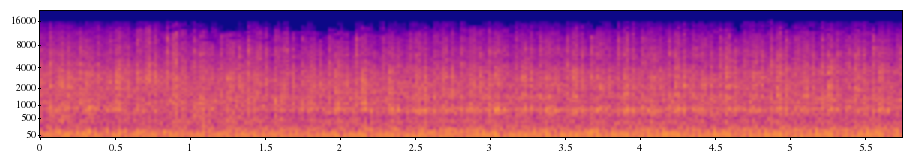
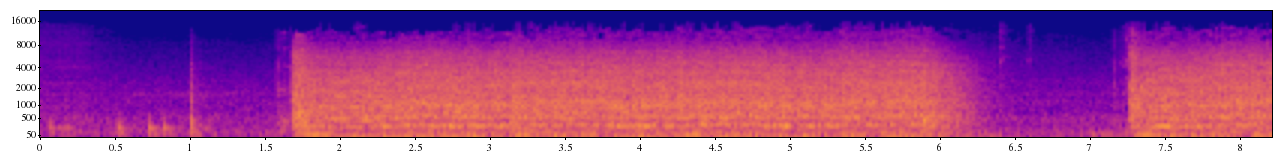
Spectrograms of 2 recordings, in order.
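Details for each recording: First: Bronco engine with newly installed FiTech EFI and replaced cylinder head, after timing set: fast, even ticking idle with steady low rumble, no stumbles or misses; running cleanly. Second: Ford Bronco 351 with newly installed FiTech EFI and new intake manifold: two long bursts of starter cranking, never firing, no spark; suspected miswiring of the simple two-wire distributor.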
